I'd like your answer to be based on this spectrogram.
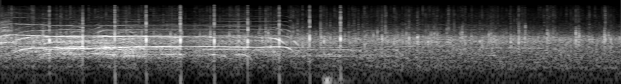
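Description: Loud crowd applause for Dean's List finalists, with cheering and whoops, rapid clapping throughout, with high-pitched tones sounding over it in the first half.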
